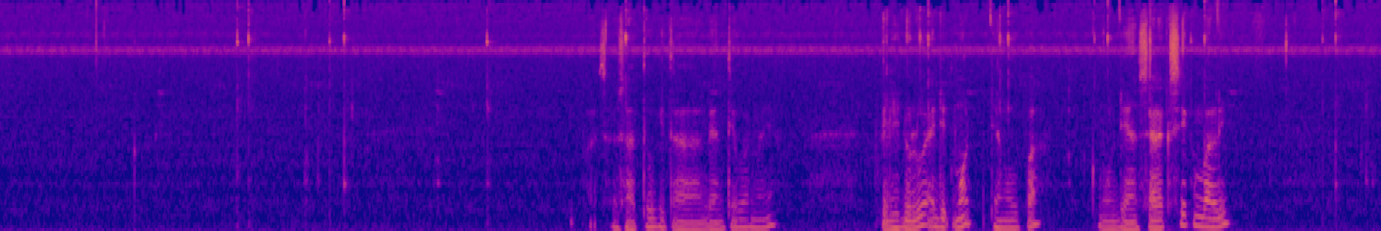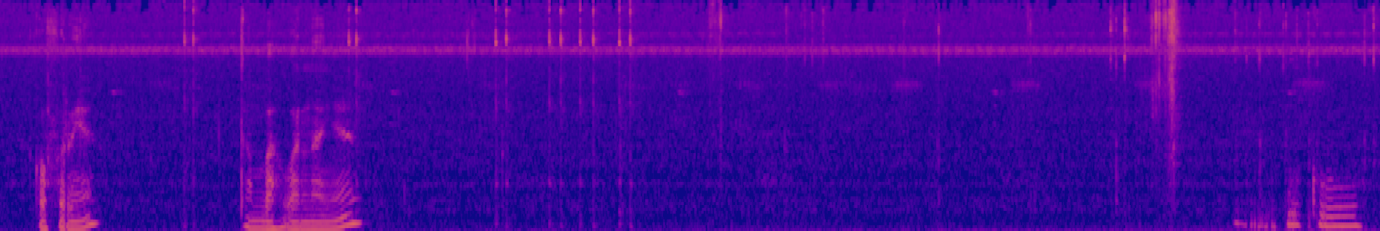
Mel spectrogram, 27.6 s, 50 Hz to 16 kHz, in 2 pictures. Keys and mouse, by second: 3.3-6.3 drag, 3.3-5.0 right drag, 21.9 Delete.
